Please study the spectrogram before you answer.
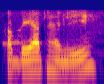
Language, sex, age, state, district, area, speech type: Punjabi, male, 18-30, Punjab, Gurdaspur, urban, conversation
